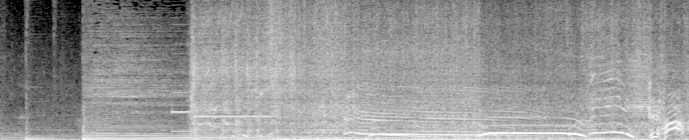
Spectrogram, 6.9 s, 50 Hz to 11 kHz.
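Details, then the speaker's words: 1980 Chevrolet El Camino V8 after the coil packs, wired backwards and leaving the firing order off, were corrected: the starter cranks briefly, then it catches and settles into a steady, even idle under music; normal start and idle. "Woo! It's alive. Sounds good."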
